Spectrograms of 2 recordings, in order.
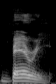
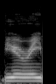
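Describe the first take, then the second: First: The first vowel sounds like in 'berry'. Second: The first vowel sounds like in 'jury'. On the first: "as in digging in the ground and burying something" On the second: "we don't sit on a jerry, we sit on a jury"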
